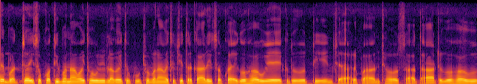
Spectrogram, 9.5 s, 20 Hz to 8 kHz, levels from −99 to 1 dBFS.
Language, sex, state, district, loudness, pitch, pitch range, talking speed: Bajjika, male, Bihar, Vaishali, -19 LUFS, 115 Hz, 110-130 Hz, 165 wpm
